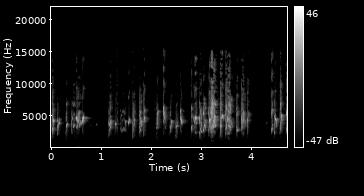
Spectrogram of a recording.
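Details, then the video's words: A young goldfinch's first song, serving territorial defence and courtship: fast jumbled chirps and tinkling trills in clusters, separated by brief gaps, growing denser toward the middle. "first song of a young goldfinch amazing wonderful singing"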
